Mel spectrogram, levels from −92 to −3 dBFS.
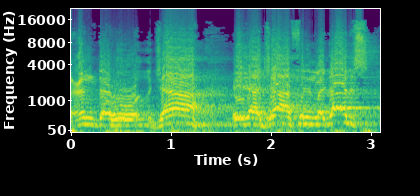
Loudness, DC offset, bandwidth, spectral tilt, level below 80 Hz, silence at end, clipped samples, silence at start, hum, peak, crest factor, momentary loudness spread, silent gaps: -5 LUFS; under 0.1%; over 20 kHz; -4 dB/octave; -28 dBFS; 0 s; 20%; 0 s; none; 0 dBFS; 4 dB; 4 LU; none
